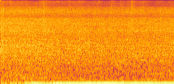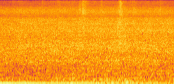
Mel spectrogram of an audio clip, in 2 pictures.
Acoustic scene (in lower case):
bus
